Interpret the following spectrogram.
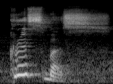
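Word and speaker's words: Christmas: দেব প্রথম শব্দটা আপনারা দেখতে পাচ্ছেন লেখা রয়েছে ক্রিসমাস ক্রিসমাস এবার ক্রিসমাসে যেটা খুব ইম্পর্টেন্ট স্পেলিং আমরা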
